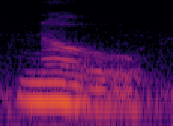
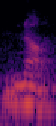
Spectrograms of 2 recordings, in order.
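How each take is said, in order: First: The vowel glides from O toward U. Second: The vowel is one pure, unchanging O sound. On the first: "We slide from the O vowel to the U vowel" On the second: "use a nice, pure O vowel on no. It sounds like this"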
